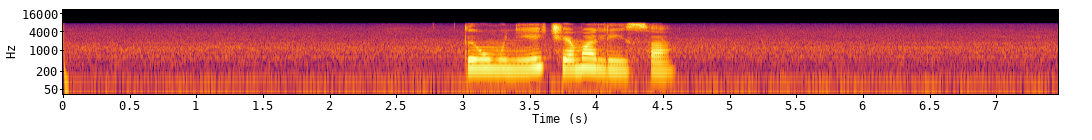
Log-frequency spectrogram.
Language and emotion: Russian, neutral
